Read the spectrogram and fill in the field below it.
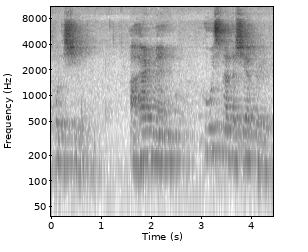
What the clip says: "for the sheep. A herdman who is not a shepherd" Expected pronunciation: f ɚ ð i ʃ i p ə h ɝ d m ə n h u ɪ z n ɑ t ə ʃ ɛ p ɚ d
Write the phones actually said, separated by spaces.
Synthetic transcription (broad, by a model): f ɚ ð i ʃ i ə h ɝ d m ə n h u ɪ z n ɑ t ə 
